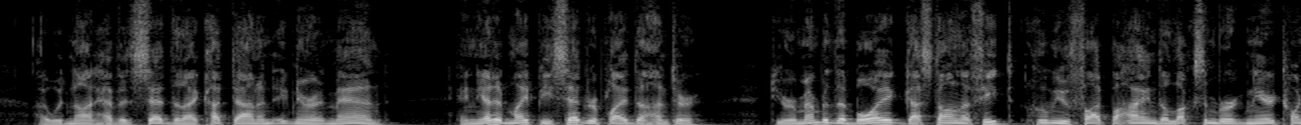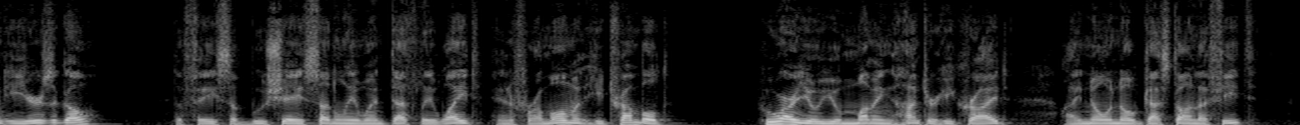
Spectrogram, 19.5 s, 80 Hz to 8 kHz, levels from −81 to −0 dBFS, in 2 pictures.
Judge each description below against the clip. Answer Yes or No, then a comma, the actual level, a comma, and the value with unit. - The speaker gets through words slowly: No, fast, 205 wpm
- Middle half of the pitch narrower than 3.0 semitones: Yes, narrow, 2.5 semitones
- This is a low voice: Yes, low, 110 Hz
